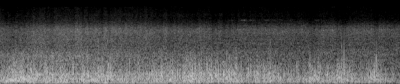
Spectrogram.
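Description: A motorbike engine hums as it rides past.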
